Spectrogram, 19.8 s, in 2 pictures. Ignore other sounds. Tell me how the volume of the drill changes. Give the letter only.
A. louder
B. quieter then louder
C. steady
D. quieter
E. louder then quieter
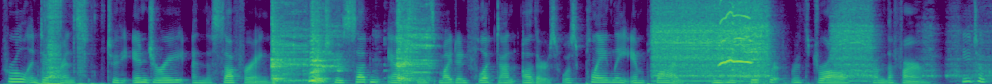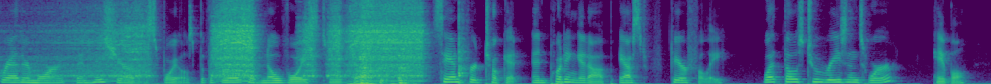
B.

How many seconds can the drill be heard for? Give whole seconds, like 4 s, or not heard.
8 s.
